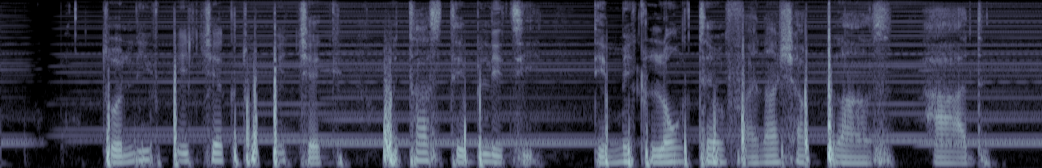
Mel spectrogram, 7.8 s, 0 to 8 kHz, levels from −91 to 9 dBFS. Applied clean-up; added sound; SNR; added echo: none; Harmonica; 17 dB; none.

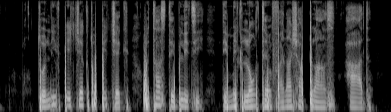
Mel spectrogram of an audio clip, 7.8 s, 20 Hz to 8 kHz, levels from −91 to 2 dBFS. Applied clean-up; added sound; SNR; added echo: none; none; none; none.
